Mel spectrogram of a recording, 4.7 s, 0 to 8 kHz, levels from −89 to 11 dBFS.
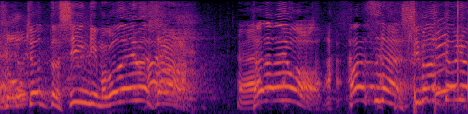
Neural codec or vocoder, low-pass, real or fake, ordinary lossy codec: none; none; real; none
